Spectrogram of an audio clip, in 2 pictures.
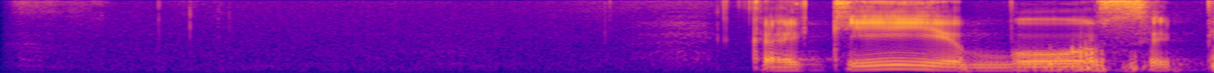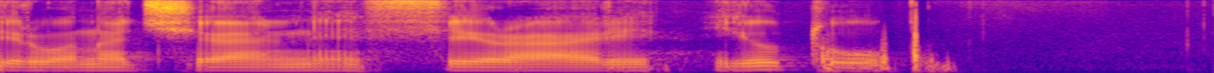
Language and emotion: Russian, neutral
